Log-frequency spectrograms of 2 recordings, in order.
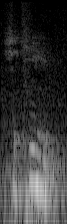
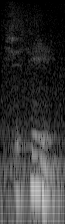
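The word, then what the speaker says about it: Shittim: And so you might be tempted to want to emphasize the first syllable, but the proper pronunciation is emphasizing that second syllable. Shatim. Shatim.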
